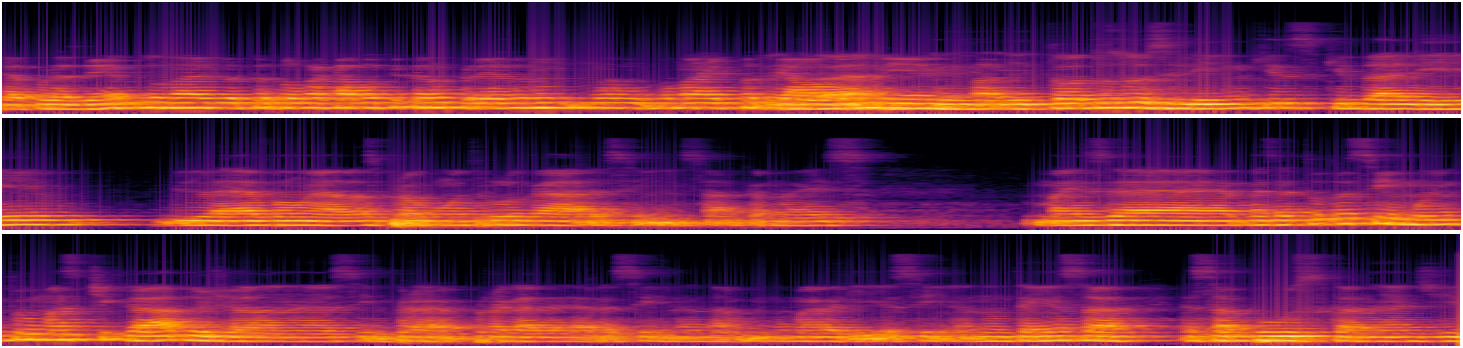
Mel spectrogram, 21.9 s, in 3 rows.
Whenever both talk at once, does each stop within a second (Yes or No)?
No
